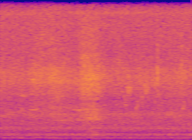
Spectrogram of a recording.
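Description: Steady dense buzz of many honeybees around a hive, continuous and fairly close, a broad droning hum with no talk over it.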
